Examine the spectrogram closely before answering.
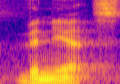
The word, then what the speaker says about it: vignettes: Um we've kind of gotten hit with like short western vignettes vignettes vignettes vignettes. The G is silent.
